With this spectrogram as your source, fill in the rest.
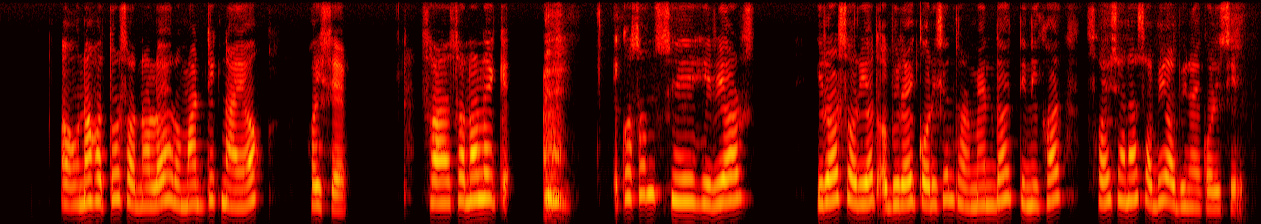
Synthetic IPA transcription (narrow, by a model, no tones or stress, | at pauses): unaxɔtːuɹsɔnɔlɔjɹomantiknajɔk̚ | hojsɛ | sɔnɔlɔjk | ɛkɔsɔm | hiɹɔɹsɔɹijɔto̰bʱinɔjkoɹisildʱɔɹmɛndɔtinikʰɔɹ | sɔjsɔnasɔbiobʱinɔjkoɹisḭl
